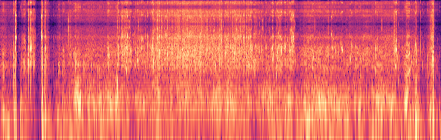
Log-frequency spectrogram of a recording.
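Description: Loud rushing and splashing of a river's standing wave, whitewater breaking over a board-mounted action camera. The sound drops out briefly a few times about half a second in.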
